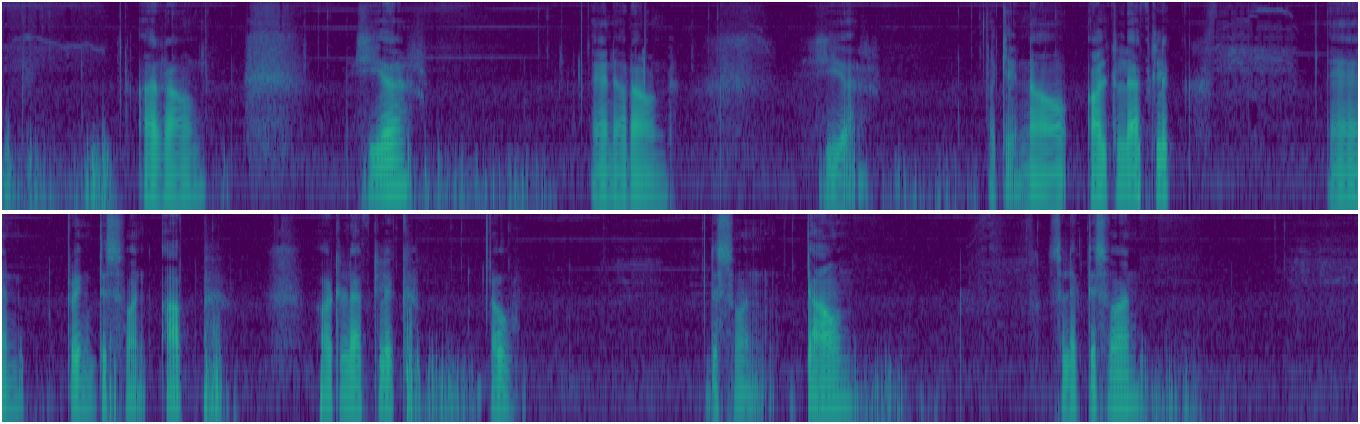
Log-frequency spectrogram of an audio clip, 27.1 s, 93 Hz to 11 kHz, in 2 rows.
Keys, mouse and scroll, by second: 0.1 click, 1.4 click, 2.2 ctrl+r, 5.9 ctrl+r, 10.2 alt+click, 12.0 click, 14.1 click, 16.0 alt+click, 16.8 alt+click, 17.3 alt+click, 17.8 alt+click, 18.3 alt+click, 19.4 click, 21.1 alt+click, 21.9-23.2 scroll up 3, 23.5 alt+click, 24.2 alt+click, 26.0 alt+click.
